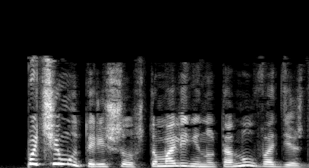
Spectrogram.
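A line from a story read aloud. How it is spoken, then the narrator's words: Plain. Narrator (Russian): спросила Эра Кузякина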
